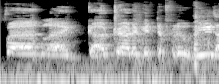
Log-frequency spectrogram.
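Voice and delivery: high, whispered strained sob; imitating sobbing trucker. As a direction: squeeze it out through mock tears. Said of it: "he's, like, crying".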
